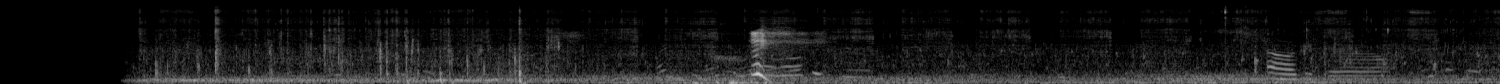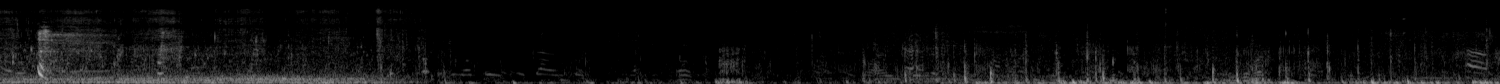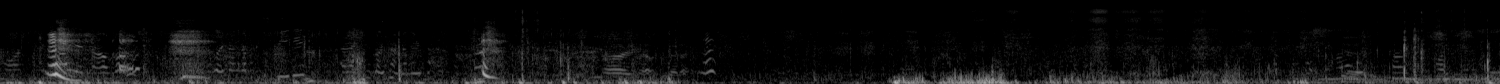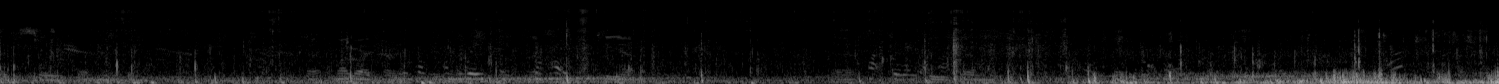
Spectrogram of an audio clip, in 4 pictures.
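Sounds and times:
hooves clopping on rocky track: 1.2s - 59.9s
steady low rumble: 1.3s - 19.2s, 39.0s - 53.4s, 54.9s - 59.9s.

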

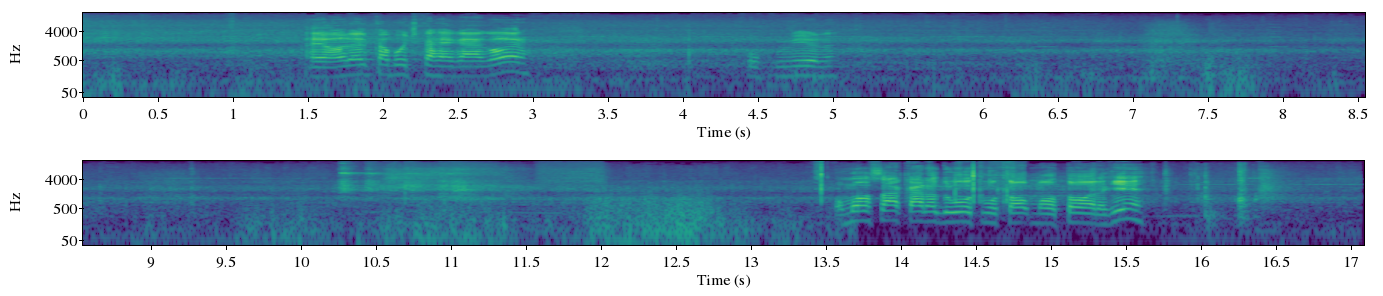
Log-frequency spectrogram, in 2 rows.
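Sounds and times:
lorry diesel engines rumbling: 0.0s - 17.0s.

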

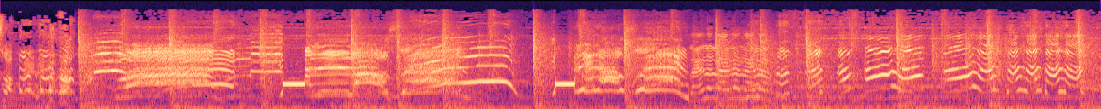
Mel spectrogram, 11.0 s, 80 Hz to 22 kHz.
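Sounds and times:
censor bleeps: 2.8s - 3.1s, 5.6s - 5.8s.

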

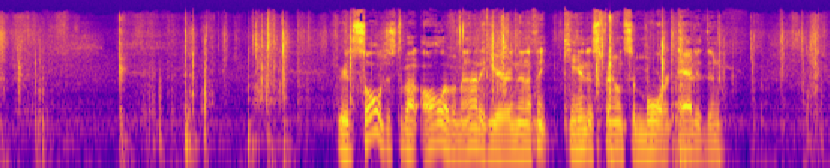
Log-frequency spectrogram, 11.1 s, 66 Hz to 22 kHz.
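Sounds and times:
papers crinkling in plastic sleeves: 3.0s - 11.0s.

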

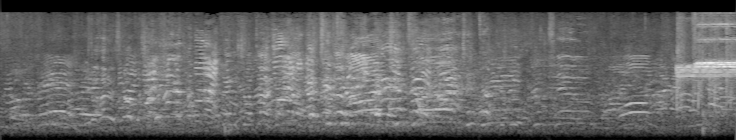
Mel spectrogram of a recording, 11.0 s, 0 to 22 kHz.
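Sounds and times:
voices talking and calling out: 0.0s - 11.0s.

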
